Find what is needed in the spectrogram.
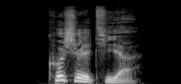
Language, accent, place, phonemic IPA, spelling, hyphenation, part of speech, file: German, Germany, Berlin, /ˈkʊʃl̩ˌtiːɐ̯/, Kuscheltier, Ku‧schel‧tier, noun, De-Kuscheltier.ogg
- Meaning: stuffed animal, soft toy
